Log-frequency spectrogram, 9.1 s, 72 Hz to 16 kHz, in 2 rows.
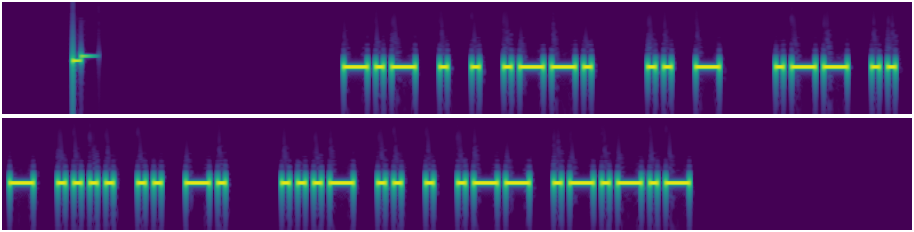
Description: Morse code, heard as a keyed tone, about 30 wpm, 700 Hz. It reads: KEEP IT WITHIN VIEW.
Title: Sentences from Top 1000 Words - Review Part 6 - 30wpm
